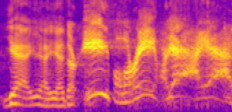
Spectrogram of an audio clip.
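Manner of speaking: high, loud overdone agreement; mock agreeing. Pastor mocking himself agreeing with a ranting friend. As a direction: gush agreement to placate.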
